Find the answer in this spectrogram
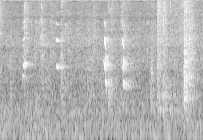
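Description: Dry-erase marker squeaking on a whiteboard as a line is drawn: several brief high squeaks, then a longer scratchy stroke near the end.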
